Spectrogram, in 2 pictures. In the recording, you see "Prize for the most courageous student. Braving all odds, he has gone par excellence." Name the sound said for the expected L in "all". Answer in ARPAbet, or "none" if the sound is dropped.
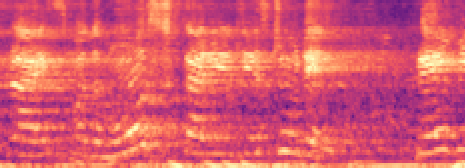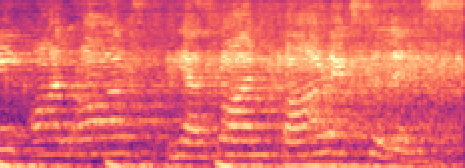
N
